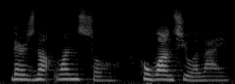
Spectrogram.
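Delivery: ordinary talk, nothing marked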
